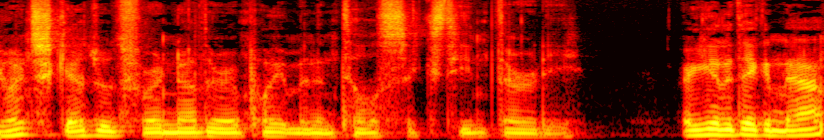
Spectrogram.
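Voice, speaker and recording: In a put-on character voice, a man rumbles at a very fast pace with fairly low pitch and ordinary pitch variation. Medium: read story. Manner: grumbling, dry.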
